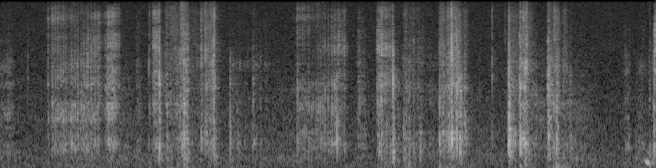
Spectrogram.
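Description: Scissors snip through paper for a handmade birdhouse gift box, close crisp cuts in uneven bursts with short pauses between strokes.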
